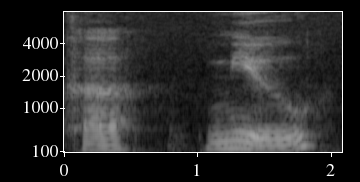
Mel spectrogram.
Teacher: this u is one of our letter u's that says more than just the oo vowel it also has the glide ya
